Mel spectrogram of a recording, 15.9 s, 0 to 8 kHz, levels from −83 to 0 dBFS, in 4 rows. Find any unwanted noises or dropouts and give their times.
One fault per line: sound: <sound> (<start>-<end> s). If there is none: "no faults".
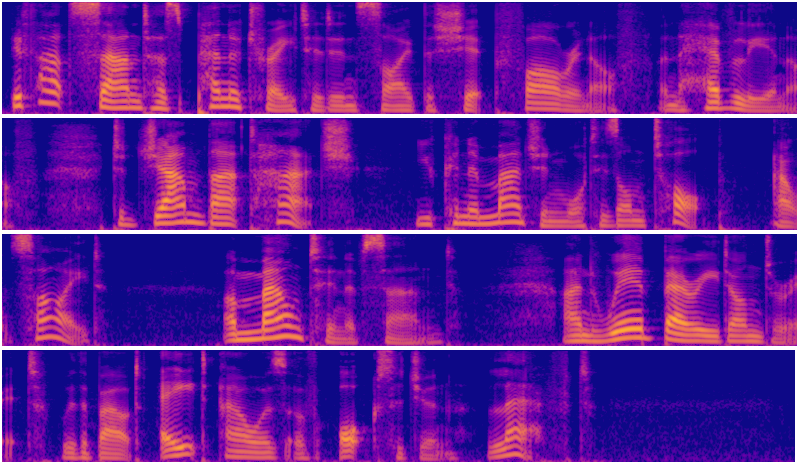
no faults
